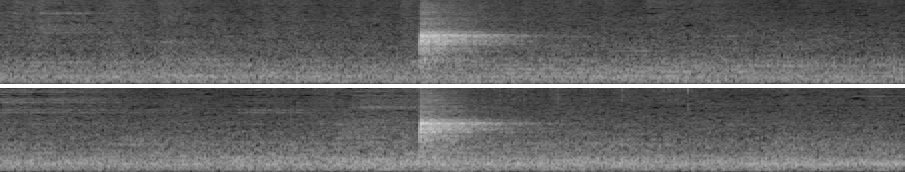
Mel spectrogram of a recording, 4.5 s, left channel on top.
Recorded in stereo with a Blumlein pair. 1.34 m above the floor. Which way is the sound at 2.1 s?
15° right.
